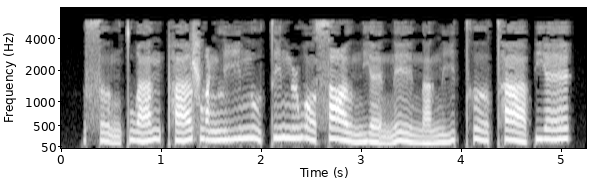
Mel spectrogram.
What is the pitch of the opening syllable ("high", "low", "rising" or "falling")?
low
